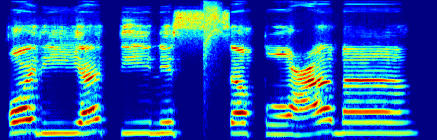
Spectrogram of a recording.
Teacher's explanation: We will give the noon that is hidden in tanween a kasra and we will join it with letter sin, and then ta is light and ta is heavy, and we have to recite this ta with the qalqala · We know this rule: when tanween is followed by hamzatul wasl, this is meeting of two sakin letters or ittaqa is sakinain. We will give the noon that is hidden in tanween a kasra and we will join it with letter sin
